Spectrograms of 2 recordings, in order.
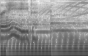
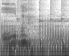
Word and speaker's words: Eid: dad gave me for Aid anyway I went down into the basement and then he slammed the door on me and ran away isn't it pronounced Eid I was so scared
